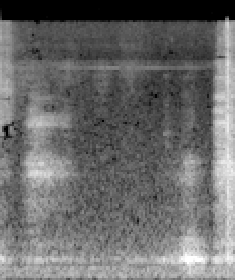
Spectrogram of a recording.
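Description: Near silence: room tone, with a brief faint sound near the end.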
